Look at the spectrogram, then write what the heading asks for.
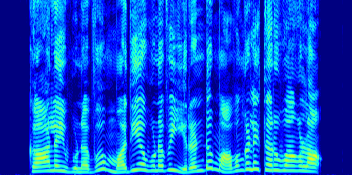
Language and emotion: Tamil, surprised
